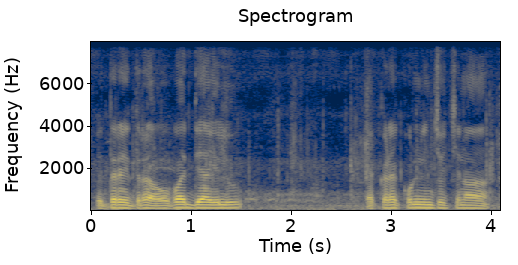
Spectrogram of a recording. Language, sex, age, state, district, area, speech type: Telugu, male, 18-30, Andhra Pradesh, Bapatla, rural, spontaneous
